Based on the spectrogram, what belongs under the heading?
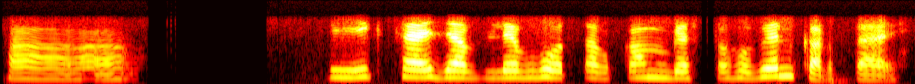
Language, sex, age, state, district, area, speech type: Maithili, female, 18-30, Bihar, Begusarai, urban, conversation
